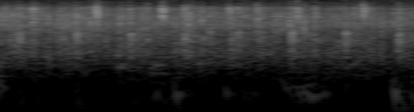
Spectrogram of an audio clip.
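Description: Faint applause from a large audience.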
